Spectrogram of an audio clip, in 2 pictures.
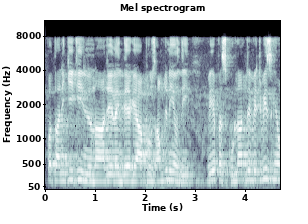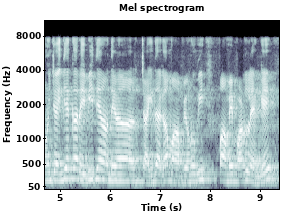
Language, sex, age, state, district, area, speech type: Punjabi, male, 45-60, Punjab, Barnala, rural, spontaneous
